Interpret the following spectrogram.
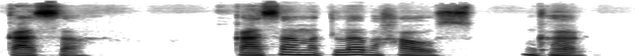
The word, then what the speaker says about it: casa: For example, casa is pronounced "kasa."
